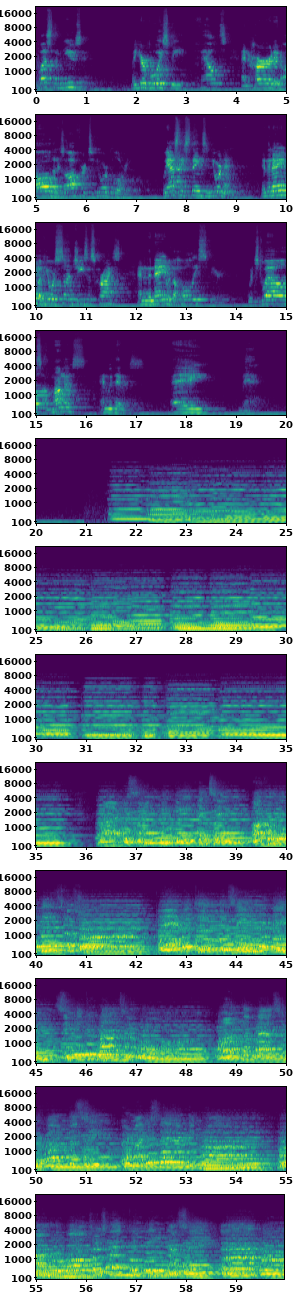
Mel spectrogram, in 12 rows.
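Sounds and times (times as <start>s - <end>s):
church organ chords: 0.0s - 19.8s, 21.0s - 59.9s
people singing with vibrato: 35.7s - 59.9s.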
